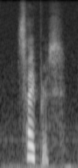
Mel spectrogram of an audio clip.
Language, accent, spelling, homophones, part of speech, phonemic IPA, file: English, US, cypress, Cyprus, noun, /ˈsaɪ.pɹəs/, En-us-cypress.ogg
